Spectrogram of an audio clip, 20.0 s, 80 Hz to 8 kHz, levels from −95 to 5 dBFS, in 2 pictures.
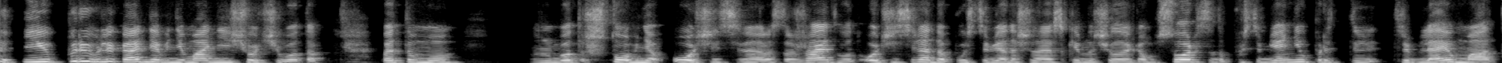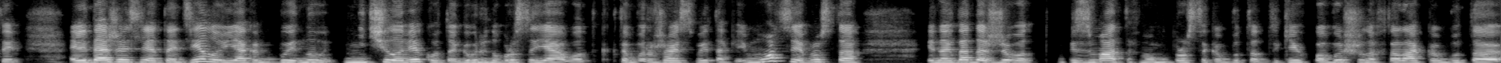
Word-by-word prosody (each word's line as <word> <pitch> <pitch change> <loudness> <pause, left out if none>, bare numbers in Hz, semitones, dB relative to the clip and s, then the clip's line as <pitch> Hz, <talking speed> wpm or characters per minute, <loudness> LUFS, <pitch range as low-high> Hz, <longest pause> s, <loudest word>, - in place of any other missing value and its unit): и 275 +2 +6
привлекание 285 -1 +4
внимание 240 0 +2
ещё 230 +1 -1
чего-то. 180 -4 -5 0.4
Поэтому, 230 -3 0 0.5
м, 210 +1 -8
вот, 235 +1 +1
что 260 -3 +3
меня 230 -2 +2
очень 240 -6 +3
сильно 195 0 -3
раздражает. 195 +7 +1
Вот 200 -2 -9
очень 230 -2 0
сильно, 255 +5 0
допустим, 225 +2 -3
я 210 - +2
начинаю 210 0 -2
с 210 - -3
каким-то 220 -4 -7
человеком 200 -2 -3
ссорься, 275 +2 +5
допустим, 205 +2 -11
я 230 +3 +1
не 260 +2 +1
употребляю 225 0 -1
маты 190 -2 0 0.3
или 220 +2 +4
даже 250 +3 +6
если 255 -1 -1
я 235 - +4
это 220 -1 -2
делаю, 260 +4 0
я 235 +1 +2
как 235 -1 -4
бы, 230 +1 0
ну, 235 -4 -2
не 230 0 +2
человеку 240 +2 +2
это 210 -1 -6
говорю, 230 +2 -2
но 215 - -4
просто 240 +2 -3
я 215 -2 +2
вот 200 0 -6
как-то 220 - -9
выражаю 210 +2 -3
свои 220 0 -3
так 215 -1 -6
эмоции. 275 - -1
Я 240 - +1
просто 260 -4 -1 0.4
иногда 225 +3 +2
даже 245 -1 +1
вот 215 -2 -4 0.2
без 225 -1 -3
матов 235 -3 +2
могу 205 0 -5
просто 215 +1 -5
как 200 -1 -10
будто 215 -1 -8
на 195 - -17
таких 225 +3 -5
повышенных 215 -1 -4
тонах 225 +2 0
как 210 -2 -8
будто, 215 +8 -2
225 Hz, 205 wpm, -22 LUFS, 210-245 Hz, 0.5 s, и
